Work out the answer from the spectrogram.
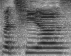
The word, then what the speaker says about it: Matthias: For all the Europeans out there, it's Matthias, so I kind of say it right.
